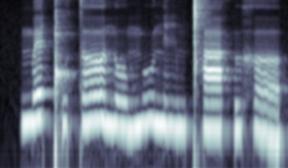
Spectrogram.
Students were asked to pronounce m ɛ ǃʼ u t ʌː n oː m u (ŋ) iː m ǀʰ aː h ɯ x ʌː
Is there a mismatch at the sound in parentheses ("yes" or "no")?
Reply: yes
